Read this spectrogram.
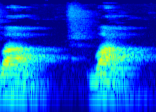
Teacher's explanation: वह दांत और ओठ से बोला जाता है, जैसे वाह दांत और ओठ से, इसलिए यह दंतोष्ठ वर्ण है।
